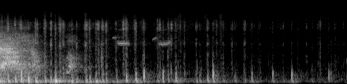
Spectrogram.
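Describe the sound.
Rapid clip-clop of horse hooves, a steady galloping rhythm that fades slightly as it moves away, with a brief voice or whinny-like burst at the start.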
